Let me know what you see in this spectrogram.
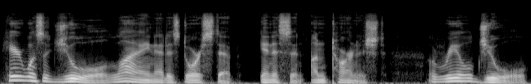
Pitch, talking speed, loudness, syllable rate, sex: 105 Hz, 125 wpm, -17 LUFS, 5.0 syllables/s, male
